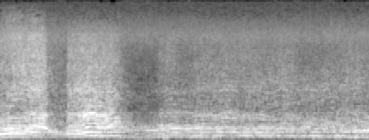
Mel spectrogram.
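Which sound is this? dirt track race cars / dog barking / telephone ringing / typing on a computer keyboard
dirt track race cars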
